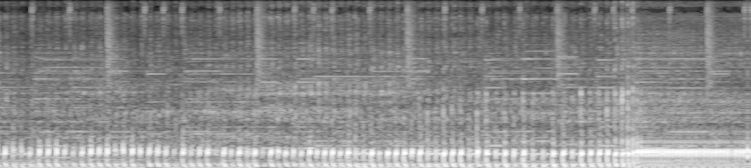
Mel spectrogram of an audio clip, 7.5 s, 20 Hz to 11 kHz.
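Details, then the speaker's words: 2014 Honda CRF125F single-cylinder after cam timing was corrected; it now revs up well but smokes badly and needs a top-end rebuild. A light rattling clatter from the top end over the exhaust: loose cam chain. "so now it runs great revs up like it should but it's going to need a full top hit rebuild it's smoking pretty bad and the cam chain is super loose"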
